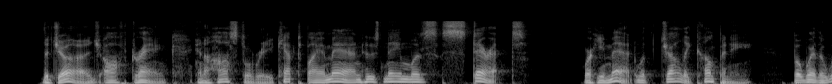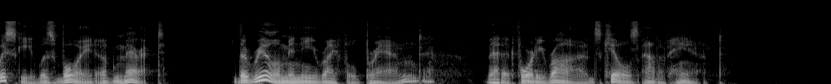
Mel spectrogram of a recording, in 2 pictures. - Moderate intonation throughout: No, wide, 7.5 semitones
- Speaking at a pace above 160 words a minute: No, average, 150 wpm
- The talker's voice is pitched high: No, very low, 85 Hz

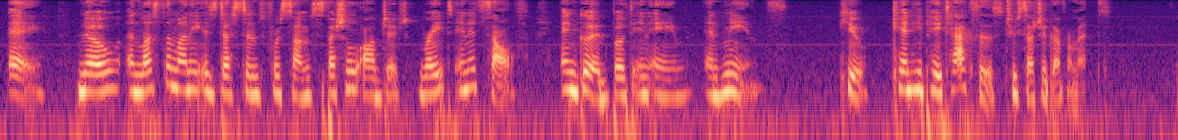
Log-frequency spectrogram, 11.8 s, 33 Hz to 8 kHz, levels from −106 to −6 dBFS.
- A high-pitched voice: Yes, high, 215 Hz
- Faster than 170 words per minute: No, average, 155 wpm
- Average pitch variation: Yes, average, 3.2 semitones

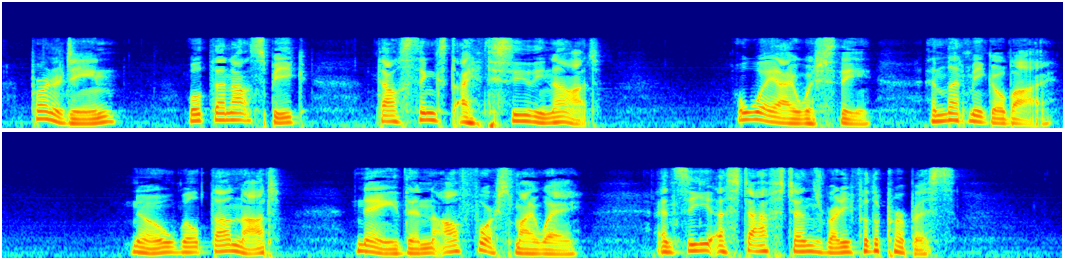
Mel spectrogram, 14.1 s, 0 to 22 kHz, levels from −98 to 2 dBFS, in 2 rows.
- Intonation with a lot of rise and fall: Yes, wide, 6.0 semitones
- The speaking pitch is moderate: No, low, 130 Hz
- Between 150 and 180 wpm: Yes, average, 165 wpm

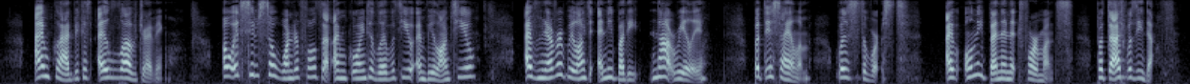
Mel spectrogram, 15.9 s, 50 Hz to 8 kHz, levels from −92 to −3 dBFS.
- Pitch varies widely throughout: No, average, 3.7 semitones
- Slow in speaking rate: No, average, 175 wpm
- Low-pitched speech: No, very high, 280 Hz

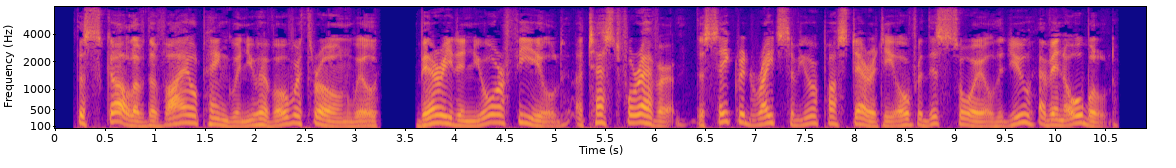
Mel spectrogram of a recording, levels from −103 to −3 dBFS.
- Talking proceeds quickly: No, average, 165 wpm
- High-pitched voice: No, medium, 140 Hz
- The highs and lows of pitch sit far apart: Yes, wide, 7.7 semitones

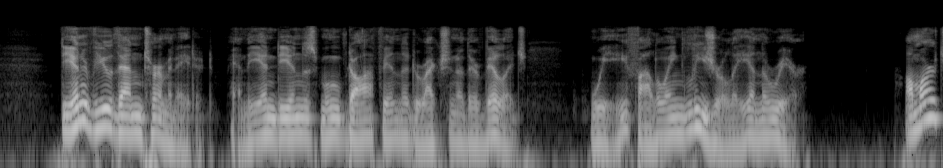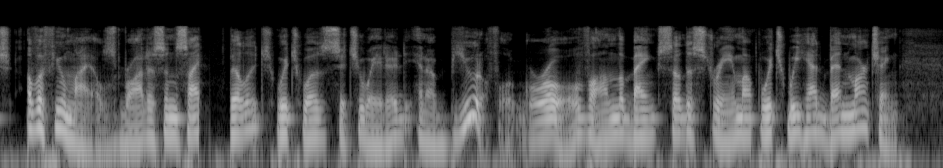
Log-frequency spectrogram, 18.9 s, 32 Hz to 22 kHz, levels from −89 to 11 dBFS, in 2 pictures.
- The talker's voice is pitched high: No, low, 110 Hz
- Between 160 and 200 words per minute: Yes, average, 170 wpm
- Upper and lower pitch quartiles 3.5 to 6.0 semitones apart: Yes, average, 4.1 semitones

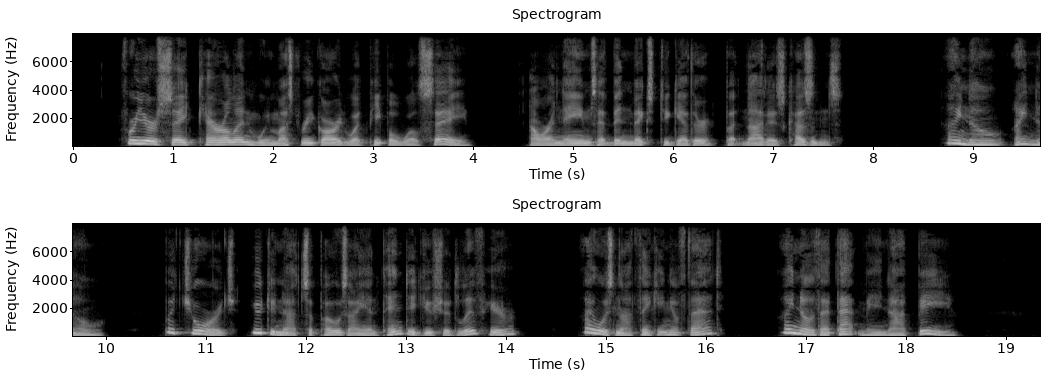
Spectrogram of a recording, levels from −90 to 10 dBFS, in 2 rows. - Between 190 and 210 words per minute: No, average, 155 wpm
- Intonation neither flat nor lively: No, wide, 6.8 semitones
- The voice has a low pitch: Yes, low, 125 Hz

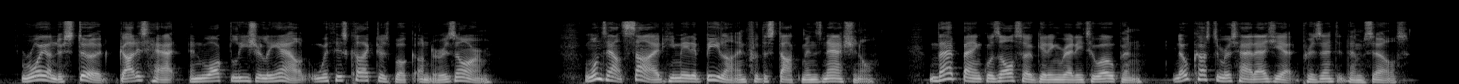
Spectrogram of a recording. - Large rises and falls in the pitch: Yes, wide, 6.2 semitones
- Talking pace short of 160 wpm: No, average, 175 wpm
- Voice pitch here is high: No, low, 135 Hz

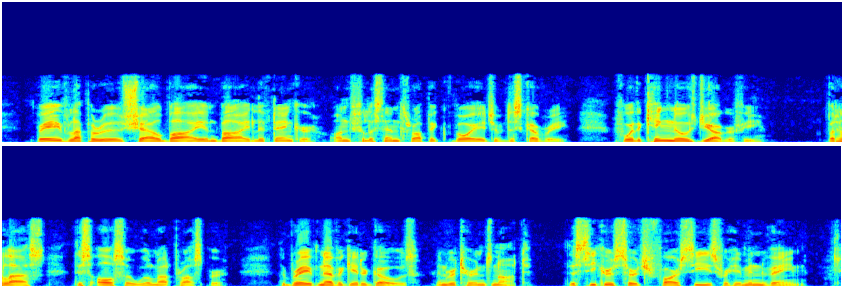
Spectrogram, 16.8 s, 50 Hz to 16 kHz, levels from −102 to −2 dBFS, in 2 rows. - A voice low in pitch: Yes, low, 115 Hz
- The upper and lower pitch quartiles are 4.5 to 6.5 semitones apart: No, average, 3.2 semitones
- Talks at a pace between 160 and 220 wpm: No, average, 145 wpm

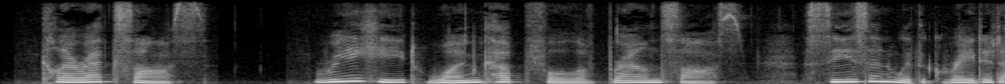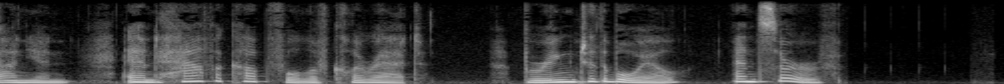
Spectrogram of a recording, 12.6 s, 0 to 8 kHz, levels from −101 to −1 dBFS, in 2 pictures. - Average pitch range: No, wide, 7.0 semitones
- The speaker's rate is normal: No, slow, 115 wpm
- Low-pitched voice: No, high, 190 Hz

